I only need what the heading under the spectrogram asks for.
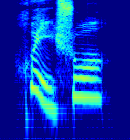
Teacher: The tone in can speak first falls, then returns to a high level.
